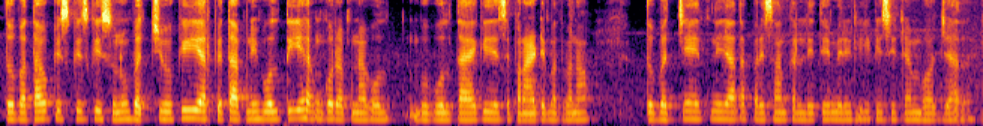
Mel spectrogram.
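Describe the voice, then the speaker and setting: A middle-aged woman with a low, gravelly voice made hoarse by a cold talks through her morning chores in a casual home vlog. Her pitch stays almost flat as she chats along. A faint hum of the house sits behind her. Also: brisk. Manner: chatty, leans on the filler "jaise". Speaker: vlogger, mother. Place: home kitchen.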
